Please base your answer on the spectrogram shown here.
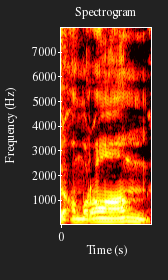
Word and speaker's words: Amram: Secondly, he could not pronounce the name correctly of the father of Moses and Aaron, because his name is Amram. So the last letter is M, not N.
